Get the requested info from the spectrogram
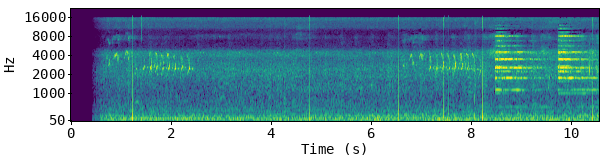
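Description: Steady low outdoor rumble, then about two-thirds of the way in a distant steam locomotive whistle sounds a sustained chord, broken briefly once near the end.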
